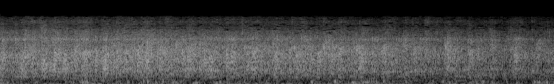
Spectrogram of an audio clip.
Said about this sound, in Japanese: 大きな拍手で歓迎してください。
